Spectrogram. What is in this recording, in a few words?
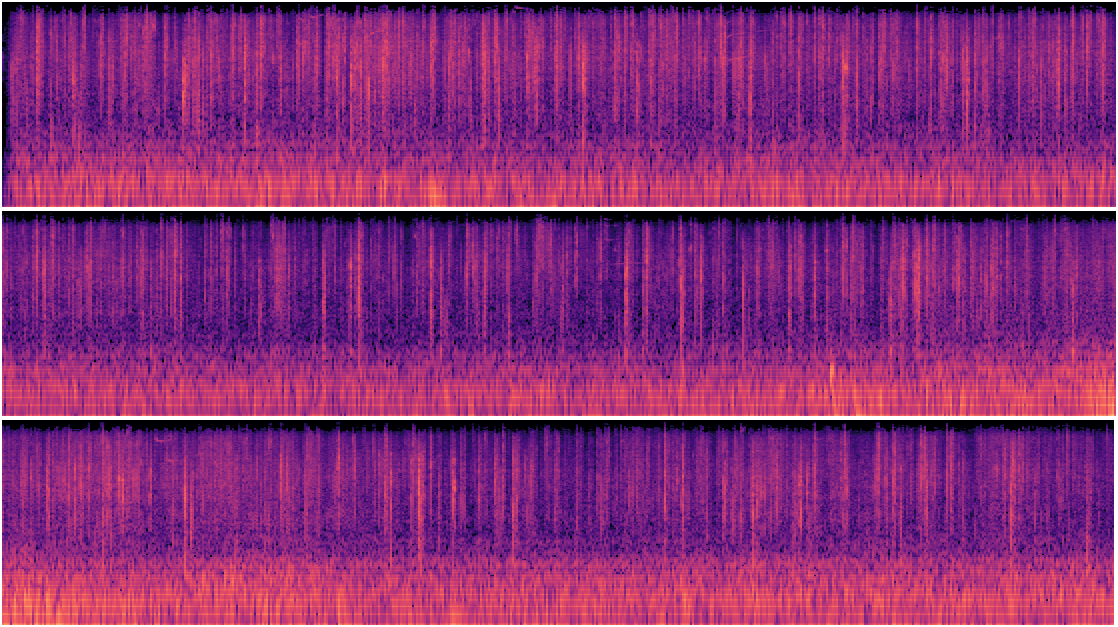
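fire crackling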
